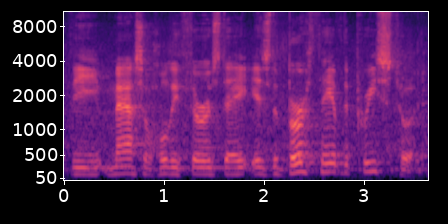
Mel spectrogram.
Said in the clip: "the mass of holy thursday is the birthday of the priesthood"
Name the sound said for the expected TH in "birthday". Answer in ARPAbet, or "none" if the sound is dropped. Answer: TH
